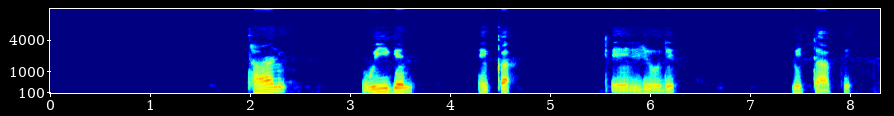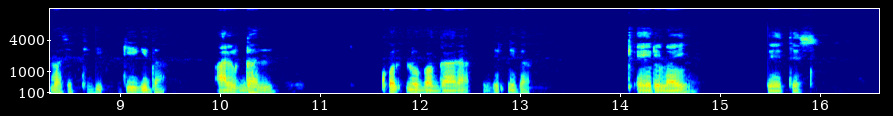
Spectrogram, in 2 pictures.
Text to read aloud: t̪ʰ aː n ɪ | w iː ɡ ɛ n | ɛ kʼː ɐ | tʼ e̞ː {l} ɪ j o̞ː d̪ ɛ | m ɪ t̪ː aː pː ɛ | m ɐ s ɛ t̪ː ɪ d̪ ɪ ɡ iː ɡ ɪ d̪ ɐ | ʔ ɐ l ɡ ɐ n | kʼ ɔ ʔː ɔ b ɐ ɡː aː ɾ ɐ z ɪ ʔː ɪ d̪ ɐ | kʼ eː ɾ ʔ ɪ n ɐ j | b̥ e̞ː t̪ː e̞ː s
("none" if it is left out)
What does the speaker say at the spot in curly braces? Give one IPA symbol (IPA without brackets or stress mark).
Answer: lː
